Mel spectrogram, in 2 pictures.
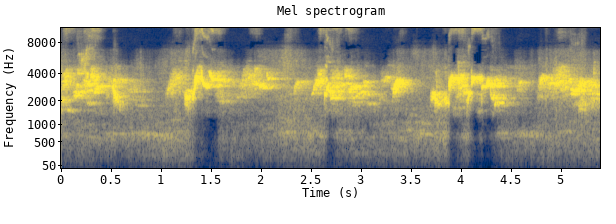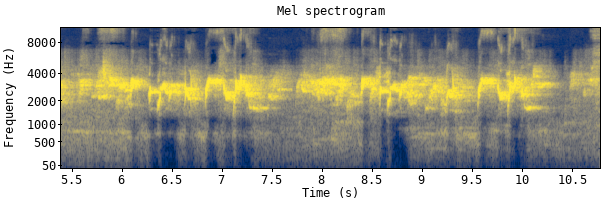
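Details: In a contest for territory, two red-whiskered bulbuls, known as jambuls, aged 3.5 and 7, sing butir frequency song. Vigorous, tightly packed chattering phrases of high whistled notes repeat in surges, separated by brief breaths.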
